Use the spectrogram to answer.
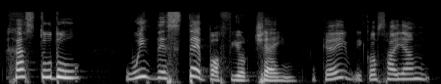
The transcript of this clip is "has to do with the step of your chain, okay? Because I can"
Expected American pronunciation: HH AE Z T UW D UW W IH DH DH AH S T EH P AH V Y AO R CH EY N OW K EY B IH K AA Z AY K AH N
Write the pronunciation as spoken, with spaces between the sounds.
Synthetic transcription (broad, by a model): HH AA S T UW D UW W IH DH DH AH S T EH P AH F Y AO R CH EY N OW K EY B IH K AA S AY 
